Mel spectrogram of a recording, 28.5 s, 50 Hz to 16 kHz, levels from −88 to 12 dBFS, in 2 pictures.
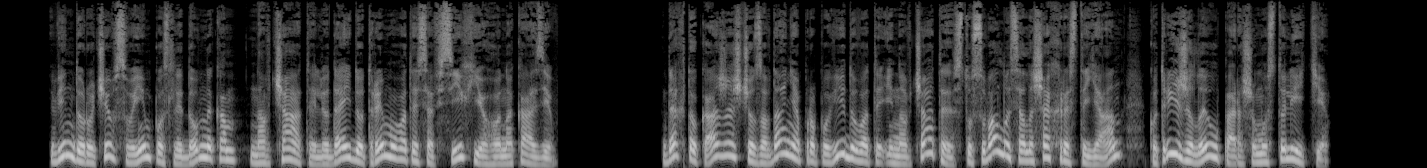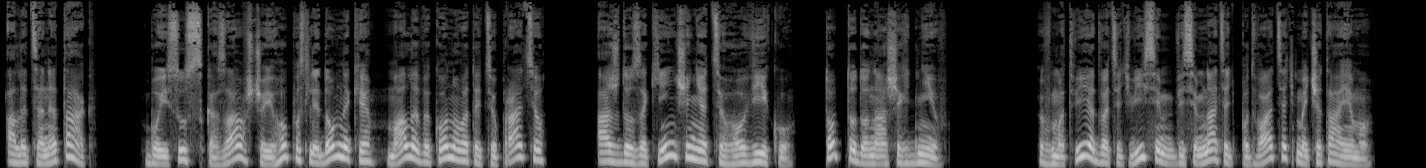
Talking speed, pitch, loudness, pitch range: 120 wpm, 150 Hz, -19 LUFS, 125-205 Hz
